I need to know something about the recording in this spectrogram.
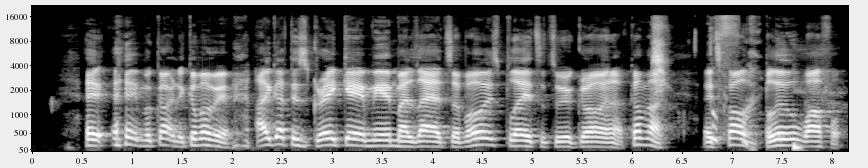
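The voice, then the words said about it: Put-on New York accent. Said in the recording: “Doing like a New York accent.”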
